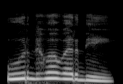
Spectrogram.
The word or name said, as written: ಊರ್ಧ್ವವರ್ಧಿ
